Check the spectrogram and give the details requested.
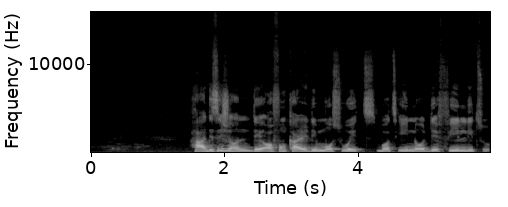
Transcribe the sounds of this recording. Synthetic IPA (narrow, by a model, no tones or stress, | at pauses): hadis̬iʃɔ̃ndeɔfə̃nkʰaɹidəmostwetbɔtinodefilːit̩ʰ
